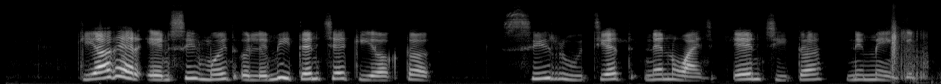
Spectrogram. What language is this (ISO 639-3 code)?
kln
